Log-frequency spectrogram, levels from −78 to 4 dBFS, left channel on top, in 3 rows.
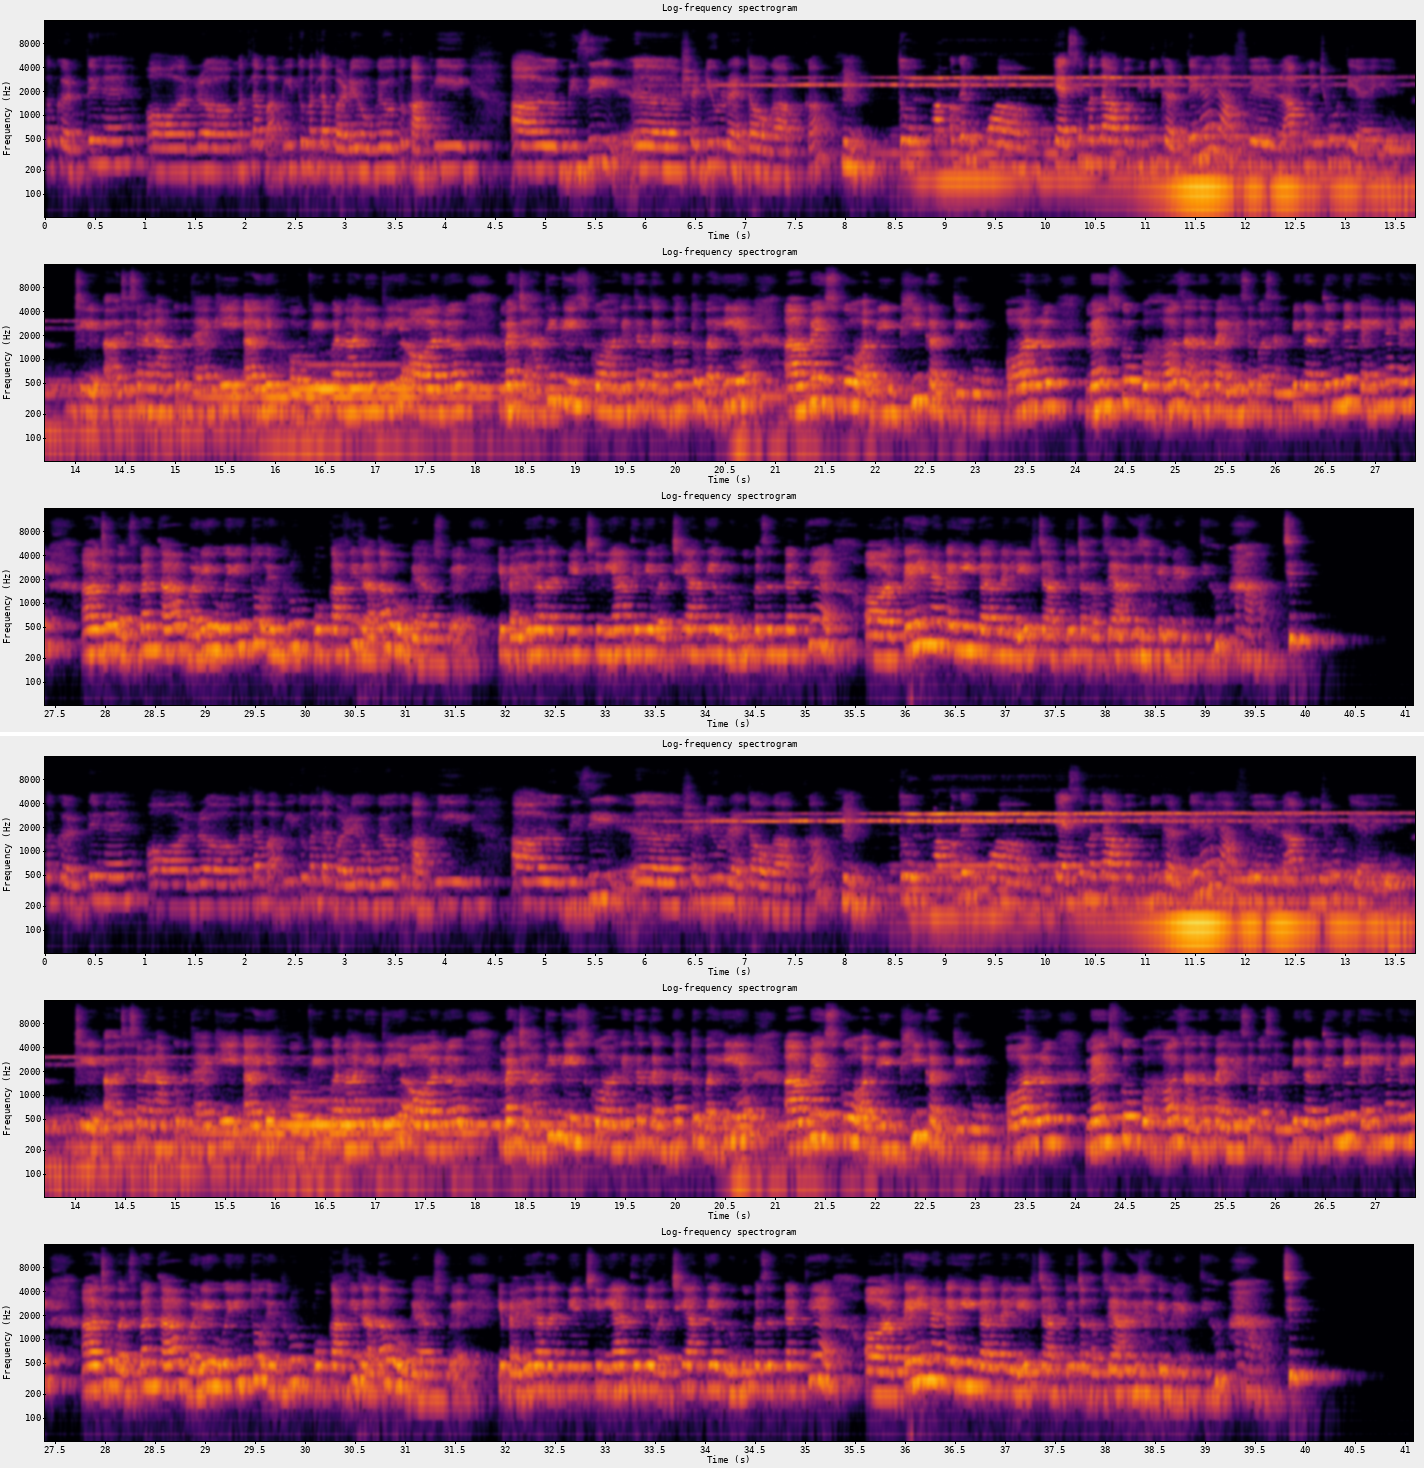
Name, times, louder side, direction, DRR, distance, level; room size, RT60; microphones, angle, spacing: voice 1, 0.0-7.8 8.5-13.5 30.3-30.8 39.3-39.7, left 1 dB, 60° left, 3 dB, 0.5 m, -27 dB
sound 1, 5.8-5.9 6.1-22.1 22.6-22.7, right 4 dB, 90° right, 0.3 m, -22 dB
voice 2, 14.0-39.9, equal, 5° right, -2 dB, 0.4 m, -20 dB
2.3 x 2.3 x 3.1 m, 0.73 s
head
